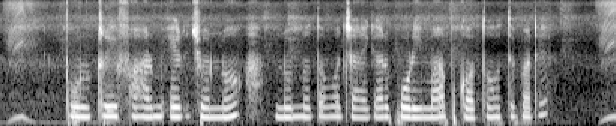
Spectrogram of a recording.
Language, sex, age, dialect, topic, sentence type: Bengali, female, 18-24, Rajbangshi, agriculture, question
